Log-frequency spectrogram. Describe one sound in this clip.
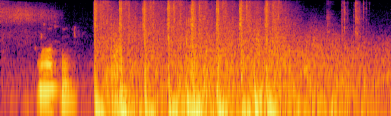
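A video game assault rifle fires in rapid bursts.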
